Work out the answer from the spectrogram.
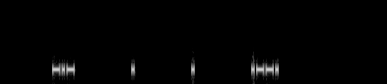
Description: Morse code, heard as a keyed tone, about 48 wpm, spaced as for 14 wpm, 690 Hz. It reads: KEEP
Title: 8x Character Spacing - Top 300 Words - 50wpm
